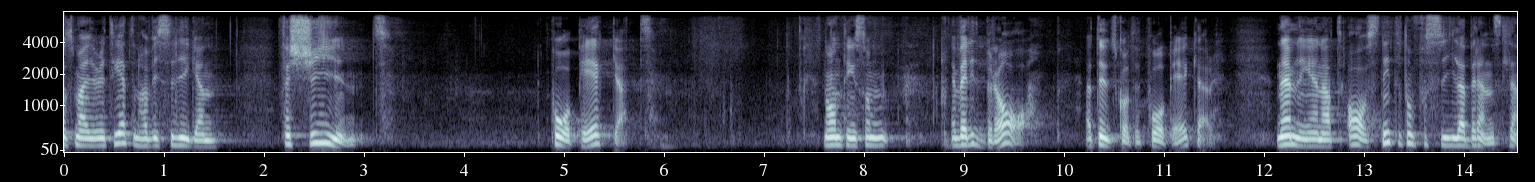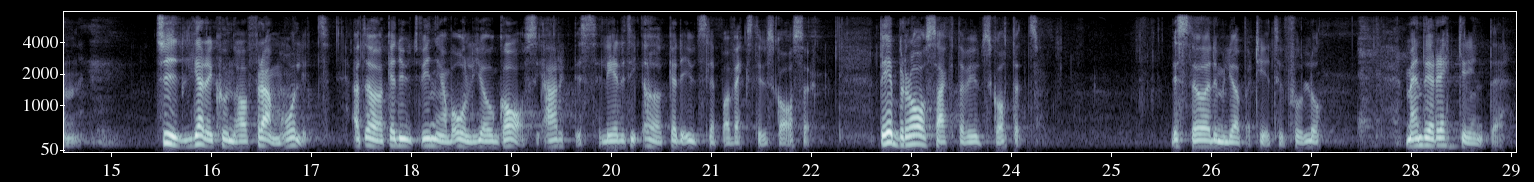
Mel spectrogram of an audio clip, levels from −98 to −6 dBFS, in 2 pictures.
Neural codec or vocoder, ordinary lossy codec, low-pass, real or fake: none; none; 7.2 kHz; real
